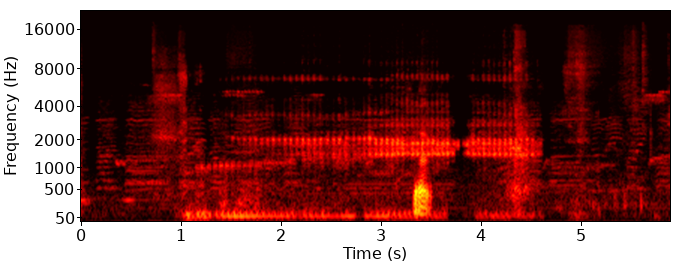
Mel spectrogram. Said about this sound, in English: This cricket soundtrack is making me sleepy. Is it? Sorry. It's okay. Dang. I know that they're probably eldritch horror crickets.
